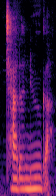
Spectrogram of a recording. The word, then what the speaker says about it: Chattanooga: We're gonna emphasize the blue moon oo vowel coming after the N consonant. Chattanoo, Chattanoo. Then we have the G consonant, g, g, and a schwa for our final syllable.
